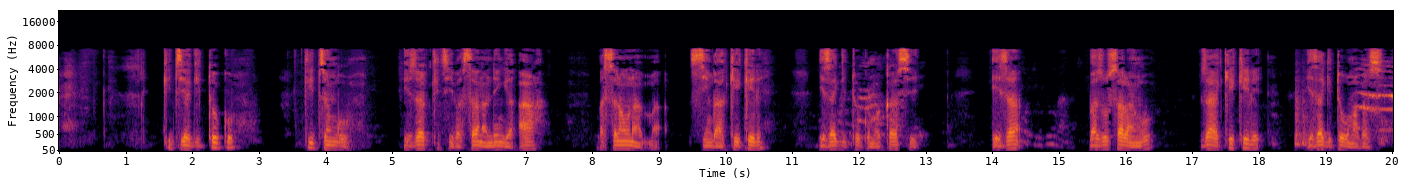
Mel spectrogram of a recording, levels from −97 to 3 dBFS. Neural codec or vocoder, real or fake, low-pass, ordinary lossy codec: autoencoder, 48 kHz, 128 numbers a frame, DAC-VAE, trained on Japanese speech; fake; 7.2 kHz; MP3, 32 kbps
